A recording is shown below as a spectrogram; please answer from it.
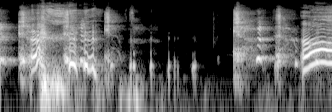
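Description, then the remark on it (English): A voice imitates a mother's dry cough: a harsh burst, a few short clipped huffs, then another rough cough ending in a drawn-out voiced sound. “Sometimes my mom will cough and go.”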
